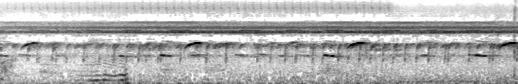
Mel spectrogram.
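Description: Early evening farm ambience: a dense, steady drone of insects and crickets, with short rising chirps repeating every second or so and a faint low rumble beneath, no voices.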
